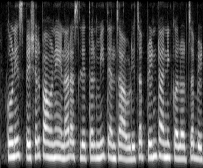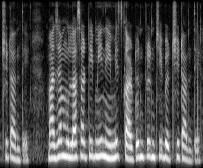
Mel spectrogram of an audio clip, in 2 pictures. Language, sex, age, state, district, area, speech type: Marathi, female, 30-45, Maharashtra, Amravati, urban, spontaneous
